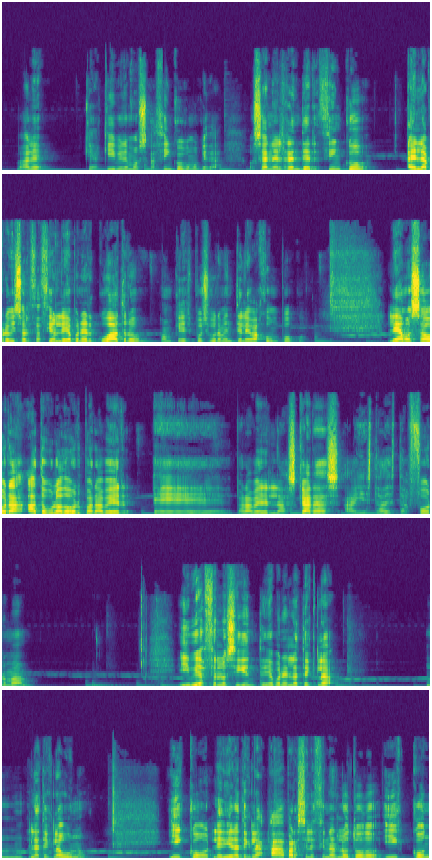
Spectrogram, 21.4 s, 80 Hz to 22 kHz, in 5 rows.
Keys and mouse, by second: 1.3 click, 4.8 click, 5.8-7.3 middle drag, 7.4 middle click, 9.2 Tab, 9.9-13.9 middle drag, 14.4 middle click, 16.3 KP_1, 19.8 a.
